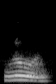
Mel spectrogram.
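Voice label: "roll", Nigerian Pidgin, female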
